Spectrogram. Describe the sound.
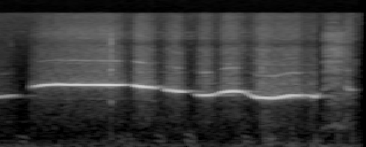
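A person whistles an eerie, wavering sci-fi space tune, E.T.-style music: a sustained high note that glides and warbles downward in a few pulsing phrases, with no talking.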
